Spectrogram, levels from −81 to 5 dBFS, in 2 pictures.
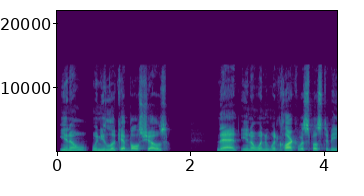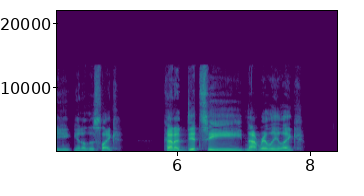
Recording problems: none

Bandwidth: 13.5 kHz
